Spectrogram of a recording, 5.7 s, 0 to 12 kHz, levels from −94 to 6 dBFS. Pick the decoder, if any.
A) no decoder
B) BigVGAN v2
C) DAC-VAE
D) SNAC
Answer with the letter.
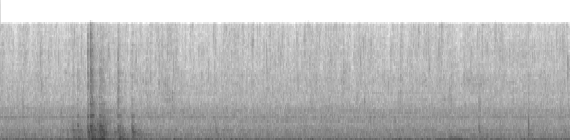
A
